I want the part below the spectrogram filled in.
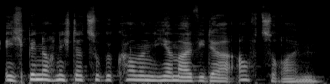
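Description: A woman's voice: fairly low pitch, fairly quick, mellow, close to an everyday voice. A woman reading an audiobook, voicing a courteous, formal male academic who welcomes guests. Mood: polite.

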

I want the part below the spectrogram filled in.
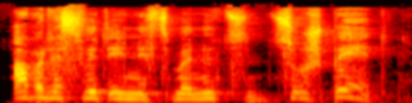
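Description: A woman's voice: mid-range voice, fairly even intonation, moderate pace, slightly rough. A woman voicing a hard, scornful male gang leader who growls clipped commands. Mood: commanding.

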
